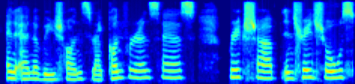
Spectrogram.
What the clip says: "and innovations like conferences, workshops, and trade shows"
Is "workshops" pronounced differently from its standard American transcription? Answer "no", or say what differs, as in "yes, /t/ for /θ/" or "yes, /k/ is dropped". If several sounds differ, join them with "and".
yes, /s/ is dropped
